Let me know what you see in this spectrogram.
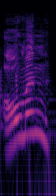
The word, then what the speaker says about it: almond: Is it almond or almond? – Almond. – It's almond. – Almond. – The L is silent.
